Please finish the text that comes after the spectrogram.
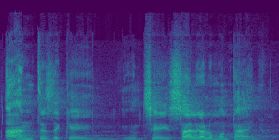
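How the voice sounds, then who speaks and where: A man's voice: a little high, lively intonation, slow pace, a little hiss or hum. A male preacher, talking in an emphatic sermon style full of rhetorical questions and fillers. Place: United States. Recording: long reverb hall sound.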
